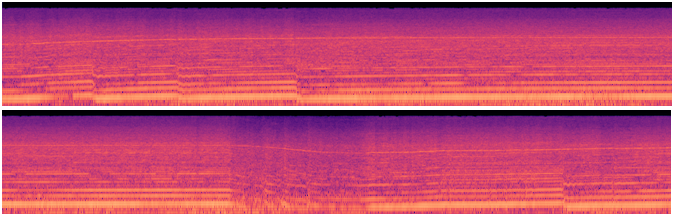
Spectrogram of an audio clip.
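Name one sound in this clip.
A racing car engine roars at high revs, its pitch jumping as it shifts up through the gears.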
